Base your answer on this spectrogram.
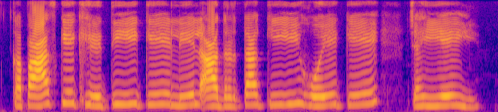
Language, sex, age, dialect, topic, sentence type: Magahi, female, 18-24, Western, agriculture, question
